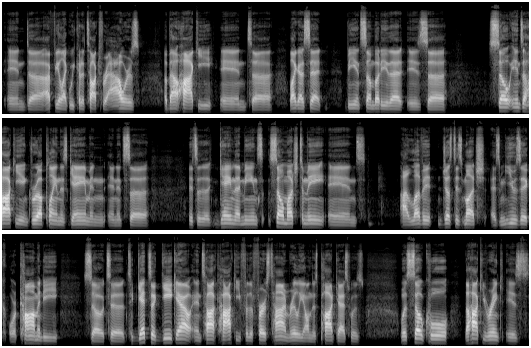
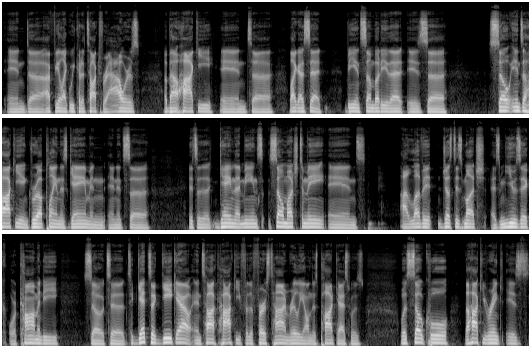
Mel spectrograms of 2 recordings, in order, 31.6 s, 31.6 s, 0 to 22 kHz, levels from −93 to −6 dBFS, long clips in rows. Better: second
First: thin; very; fading below 450 Hz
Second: none

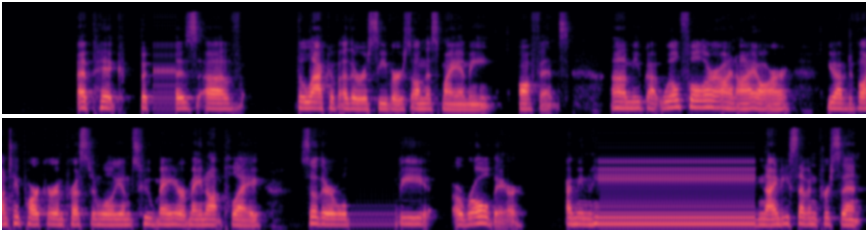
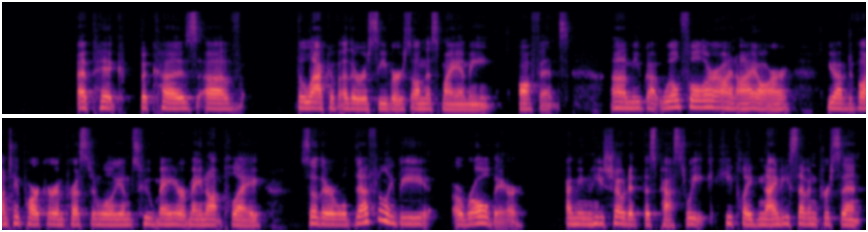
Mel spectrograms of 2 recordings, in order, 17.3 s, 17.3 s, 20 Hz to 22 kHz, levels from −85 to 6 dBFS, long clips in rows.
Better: second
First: audio freezing; at 1.5 s, at 12 s and at 15 s for 1.5 s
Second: none

